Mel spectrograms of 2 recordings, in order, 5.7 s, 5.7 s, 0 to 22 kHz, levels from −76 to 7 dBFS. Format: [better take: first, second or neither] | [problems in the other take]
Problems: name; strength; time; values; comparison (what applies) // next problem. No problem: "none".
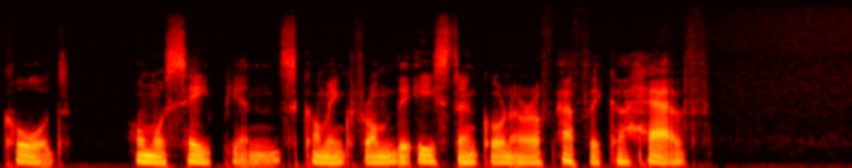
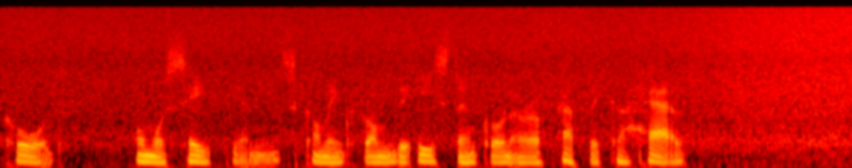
first | hiss; loud; throughout; 1 dB below the speech; faint in the first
